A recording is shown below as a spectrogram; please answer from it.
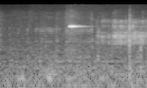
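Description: A single sharp metallic click with a brief high ring about a second in, then a faint steady hiss starting near the end.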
